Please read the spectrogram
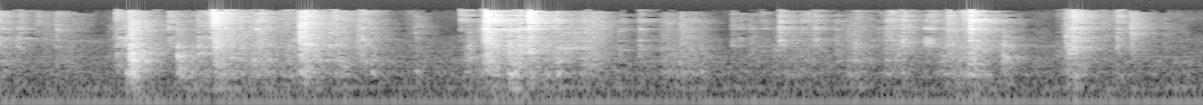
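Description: Cutlery and dishes clinking and clattering in a kitchen: a series of separate knocks and rattles, the busiest stretch a little after three seconds in.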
